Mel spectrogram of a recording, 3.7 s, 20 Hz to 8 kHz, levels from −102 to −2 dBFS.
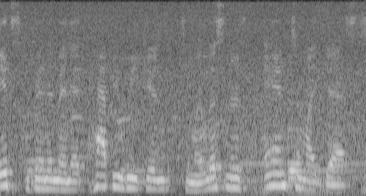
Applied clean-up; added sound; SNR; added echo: none; Water; 11 dB; reverberation time 0.3 s.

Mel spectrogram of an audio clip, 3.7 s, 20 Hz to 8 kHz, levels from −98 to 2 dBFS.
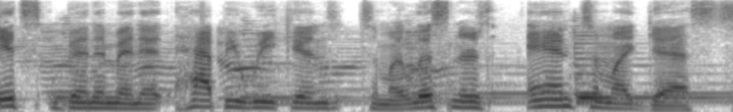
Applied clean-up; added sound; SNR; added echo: none; none; none; none.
